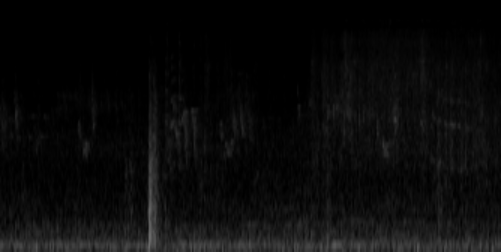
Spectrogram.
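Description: Small birds chirping over a low steady hum, with one sharp knock about two seconds in and a faint hiss from about four seconds in.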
